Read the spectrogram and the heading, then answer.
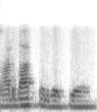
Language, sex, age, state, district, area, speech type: Maithili, male, 60+, Bihar, Purnia, urban, conversation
